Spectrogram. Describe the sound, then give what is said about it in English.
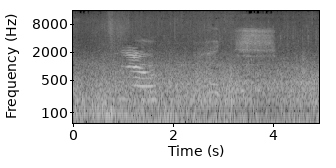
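A thunderstorm with heavy rain: a loud, continuous roar of falling rain over deep rumbling thunder that holds steady throughout. “Get ready! The storm will be over soon!”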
